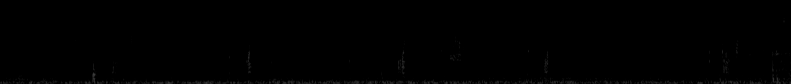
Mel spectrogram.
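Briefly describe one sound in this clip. A young woman sips through a straw.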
